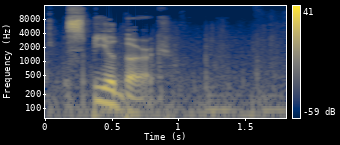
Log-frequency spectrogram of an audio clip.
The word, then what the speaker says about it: Spielberg: which are, funnily enough, supposed to be pronounced in a fairly German manner, because just the language origins are fairly similar. I think it's Yiddish, where a lot of the names come from, and yeah, that's just... that's just how you're meant to pronounce them, like Spielberg, which literally would be German for Play Mountain.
